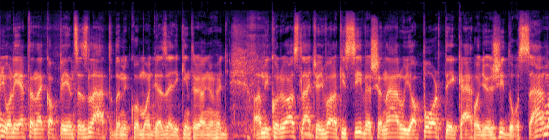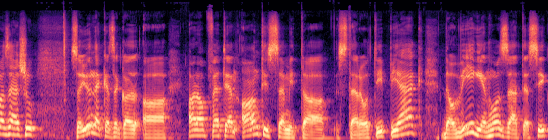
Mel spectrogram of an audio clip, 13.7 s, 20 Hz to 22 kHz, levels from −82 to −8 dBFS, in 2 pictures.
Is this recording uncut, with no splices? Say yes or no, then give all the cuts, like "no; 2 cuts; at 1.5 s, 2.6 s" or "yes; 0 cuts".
no; 1 cut; at 5.9 s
